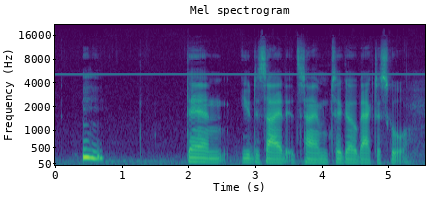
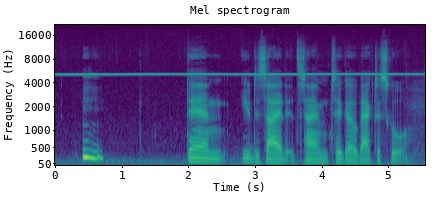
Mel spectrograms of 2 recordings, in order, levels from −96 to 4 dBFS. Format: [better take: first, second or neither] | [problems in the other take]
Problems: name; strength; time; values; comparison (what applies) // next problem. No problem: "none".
first | high-pitched whine; loud; throughout; 5 kHz, 5 dB below the speech; faint in the first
